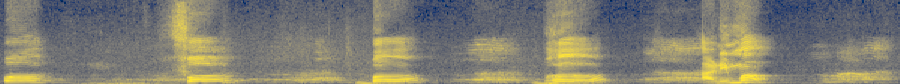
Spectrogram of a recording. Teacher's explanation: ओठापासून उच्चार झाला म्हणून या व्यंजनांना ओष्य व्यंजन असं म्हणलं जातं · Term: ओष्ठय व्यंजन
